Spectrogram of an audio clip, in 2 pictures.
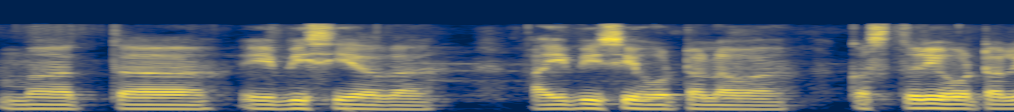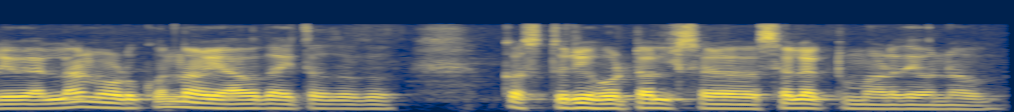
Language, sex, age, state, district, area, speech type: Kannada, male, 45-60, Karnataka, Bidar, urban, spontaneous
